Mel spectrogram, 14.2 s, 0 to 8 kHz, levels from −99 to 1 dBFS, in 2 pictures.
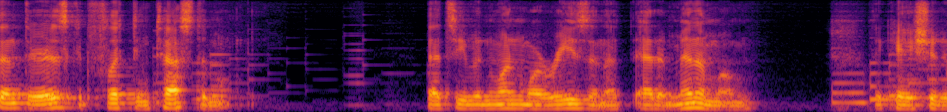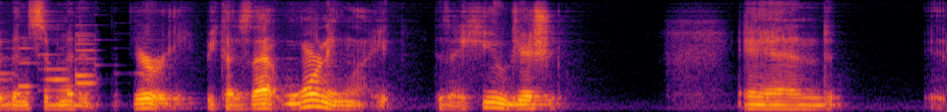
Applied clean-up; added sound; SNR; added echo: neural mask model RNNoise.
